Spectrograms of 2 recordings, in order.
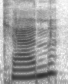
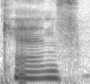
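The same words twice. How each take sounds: First: It is said with a French accent. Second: It is said with an American accent.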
